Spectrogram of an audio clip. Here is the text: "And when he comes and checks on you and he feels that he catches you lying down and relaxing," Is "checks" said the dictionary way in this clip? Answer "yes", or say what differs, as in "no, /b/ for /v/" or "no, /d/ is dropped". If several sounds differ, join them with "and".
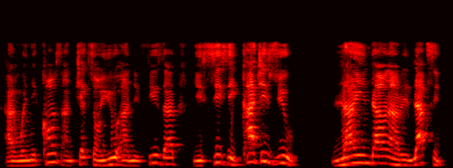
yes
